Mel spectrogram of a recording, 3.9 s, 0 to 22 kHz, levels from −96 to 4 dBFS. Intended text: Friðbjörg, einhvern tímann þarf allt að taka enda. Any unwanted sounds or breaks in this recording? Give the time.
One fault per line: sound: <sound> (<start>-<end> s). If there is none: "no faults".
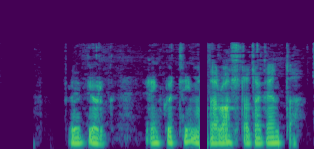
sound: dropout (2.5-2.6 s)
